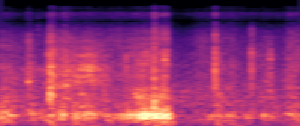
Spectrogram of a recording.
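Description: Light clicks and knocks from a stuck rear-seat headrest being wiggled and pulled up on its metal posts while its release buttons are squeezed.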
